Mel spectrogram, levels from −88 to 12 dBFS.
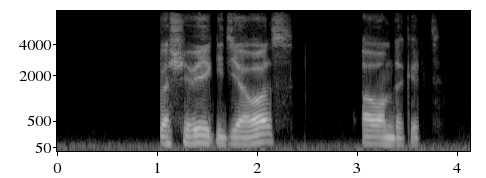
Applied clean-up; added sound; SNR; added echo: neural diffusion model UNIVERSE++.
